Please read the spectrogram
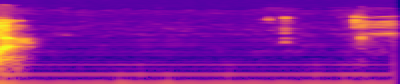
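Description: Near-silent room tone with a steady low hum, broken by a few faint clicks about a second and a half in and again just before the end.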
